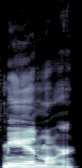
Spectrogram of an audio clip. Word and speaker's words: Myanmar: they can't even like can you at least say it right it's myanmar investigation and at the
